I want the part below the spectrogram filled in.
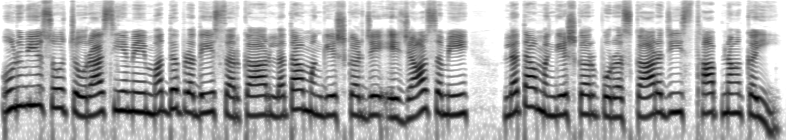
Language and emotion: Sindhi, neutral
